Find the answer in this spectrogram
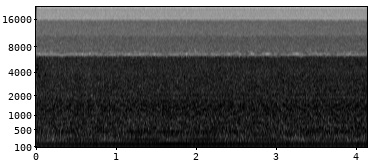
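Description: Steady electrical mains hum with a light hiss, a constant low drone that does not change.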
